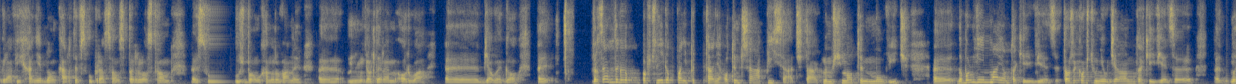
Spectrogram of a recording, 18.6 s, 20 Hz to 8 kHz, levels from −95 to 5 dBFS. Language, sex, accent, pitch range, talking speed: Polish, male, native, 120-160 Hz, 135 wpm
